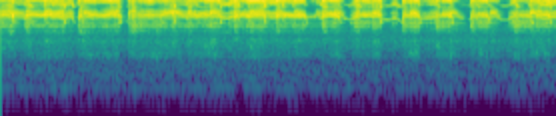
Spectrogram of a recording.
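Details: High piping of a Black guillemot chick at a Maine island nest, Seal Island National Wildlife Refuge, hearing a parent bring food at midday in July; dense, nearly continuous shrill whistles with warbling pitch, few gaps.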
